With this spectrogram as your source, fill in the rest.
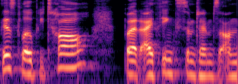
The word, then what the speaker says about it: L'Hôpital: L'Hôpital. And yeah, that's how you say it. It looks a lot like the word hospital.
